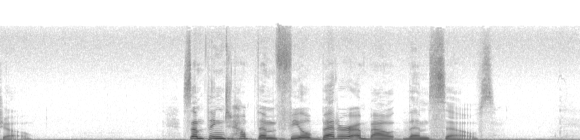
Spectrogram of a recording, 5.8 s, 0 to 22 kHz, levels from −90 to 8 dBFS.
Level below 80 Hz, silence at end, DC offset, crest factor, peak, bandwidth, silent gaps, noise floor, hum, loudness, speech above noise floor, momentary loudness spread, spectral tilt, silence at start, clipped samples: -46 dBFS; 0.05 s; under 0.1%; 18 dB; -12 dBFS; 18 kHz; none; -50 dBFS; none; -28 LUFS; 23 dB; 19 LU; -5.5 dB/octave; 0 s; under 0.1%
